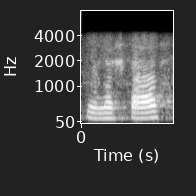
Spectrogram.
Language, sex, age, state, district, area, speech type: Hindi, male, 45-60, Uttar Pradesh, Hardoi, rural, conversation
